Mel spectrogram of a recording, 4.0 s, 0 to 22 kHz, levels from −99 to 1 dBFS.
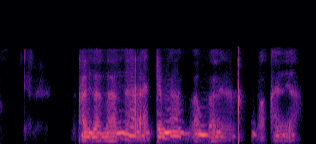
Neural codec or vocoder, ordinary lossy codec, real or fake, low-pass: codec, 16 kHz, 1 kbps, FreqCodec, smaller model; Opus, 24 kbps; fake; 5.4 kHz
